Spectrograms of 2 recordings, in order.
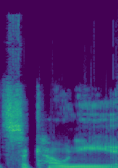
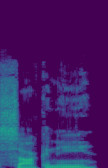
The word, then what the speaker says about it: Saucony: But at the end of the day, I'm going to have to wear Skechers and Saucony and Asics at some point here in the near future.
